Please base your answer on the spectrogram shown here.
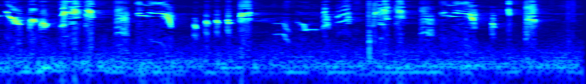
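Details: Kacer, the Oriental magpie-robin, in lively song: quick bursts of bright chirps and whistled slurs, some sweeping down then up, broken by short pauses, over a soft low hum.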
